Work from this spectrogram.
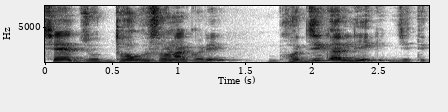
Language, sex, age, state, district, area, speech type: Odia, male, 45-60, Odisha, Balasore, rural, read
